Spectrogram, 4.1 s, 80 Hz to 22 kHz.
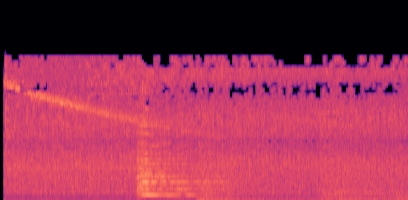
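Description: Haituo 550T plastic injection moulding machine running: a steady low hum, then about a third of the way in a sudden loud ringing note lasting about half a second, after which the machine's running note shifts to a higher steady drone.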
